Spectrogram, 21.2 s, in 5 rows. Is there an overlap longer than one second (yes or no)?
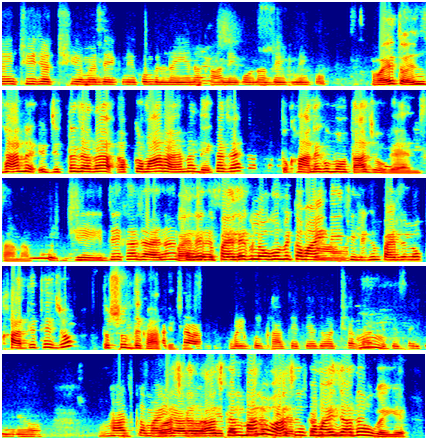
yes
